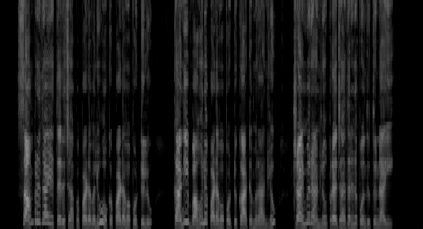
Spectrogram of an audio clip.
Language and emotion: Telugu, neutral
